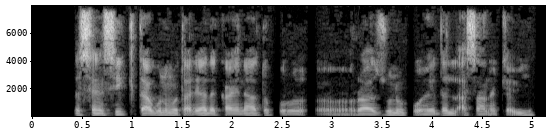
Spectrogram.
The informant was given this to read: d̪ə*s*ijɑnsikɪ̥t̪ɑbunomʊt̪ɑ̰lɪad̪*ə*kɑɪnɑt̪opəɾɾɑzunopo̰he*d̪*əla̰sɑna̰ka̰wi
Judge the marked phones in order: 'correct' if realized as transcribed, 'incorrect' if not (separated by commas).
correct, correct, correct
